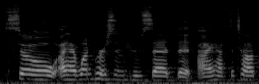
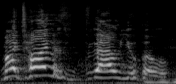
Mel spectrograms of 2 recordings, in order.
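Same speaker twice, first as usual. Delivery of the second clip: loud, raised-pitch joking declaration; mock proclamation; 7 semitones higher, 13 dB louder than usual. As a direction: announce it loudly for future employers, tongue in cheek. Joking plea to future employers.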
